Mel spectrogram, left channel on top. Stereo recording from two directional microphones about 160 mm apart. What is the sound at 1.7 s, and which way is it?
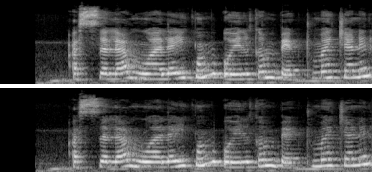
A woman's voice, 15° right (ahead or behind).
